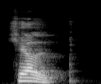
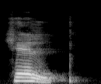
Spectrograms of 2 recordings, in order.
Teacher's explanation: esta P no tiene sonido. Help. Es solo aire que está saliendo. Si se pone la mano acá, help, no necesita pronunciar su voz. · Si usted se da cuenta, esta P no tiene sonido. Help. Es solo aire que está saliendo.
